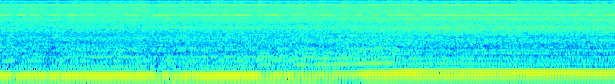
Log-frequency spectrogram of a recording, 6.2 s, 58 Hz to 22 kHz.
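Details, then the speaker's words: Ferrari 456 GTA V12 after major service with fuel filters replaced, restart following long crank and stumble from filling filters: deep, even rumble settling into a steady smooth idle with no knocks or stumbles. "So that's the reason for the long crank and the kind of the stumble on fire up. But it should fire up nice on this attempt."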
